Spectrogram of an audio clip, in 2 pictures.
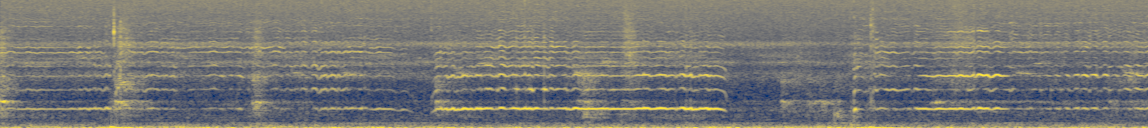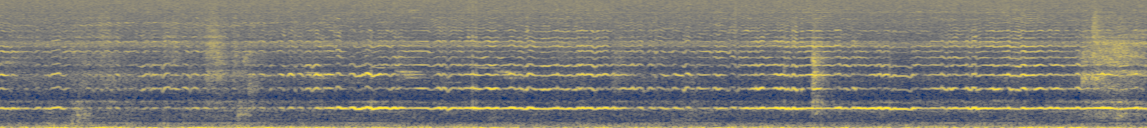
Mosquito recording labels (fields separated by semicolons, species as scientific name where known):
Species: Culex pipiens complex; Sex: female; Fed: unfed; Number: one; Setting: cup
